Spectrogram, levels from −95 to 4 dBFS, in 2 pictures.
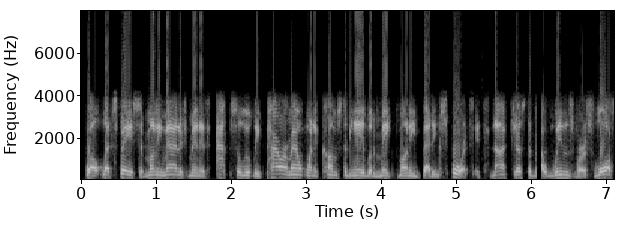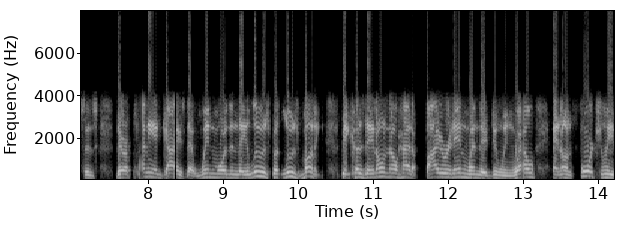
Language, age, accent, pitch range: English, 40-59, American, 135-195 Hz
